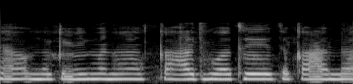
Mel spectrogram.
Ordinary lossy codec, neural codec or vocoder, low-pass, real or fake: none; codec, 44.1 kHz, 3.4 kbps, Pupu-Codec; 7.2 kHz; fake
